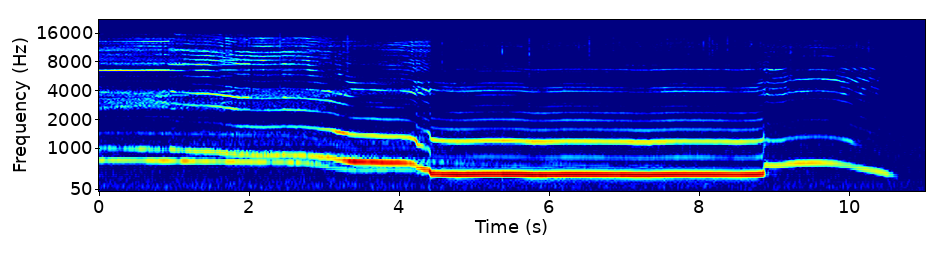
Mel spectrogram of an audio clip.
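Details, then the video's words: Wolf at the Wolf Conservation Center with one long howl, starting mid-pitch and gliding down, dropping to a low steady held note for several seconds, then stepping up briefly before sliding down and fading. "Beautiful Wolf | Beautiful Howl"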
